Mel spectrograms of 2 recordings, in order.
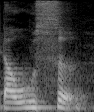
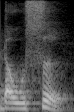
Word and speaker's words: dose: तो देखो DOZE, पहली बात तो इसका प्रोनाउंसिएशन होता है डाउज, और DOSE का प्रोनाउंसिएशन होता है डाउस। DOZE का प्रोनाउंसिएशन होता है डाउज और DOSE का प्रोनाउंसिएशन होता है डाउस, ठीक है।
